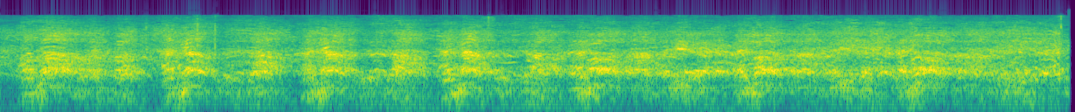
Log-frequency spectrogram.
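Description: A large crowd of men chants loudly outdoors.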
